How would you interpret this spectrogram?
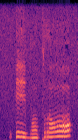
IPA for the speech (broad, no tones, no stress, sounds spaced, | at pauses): ʔ e b ɔ p r ɔ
